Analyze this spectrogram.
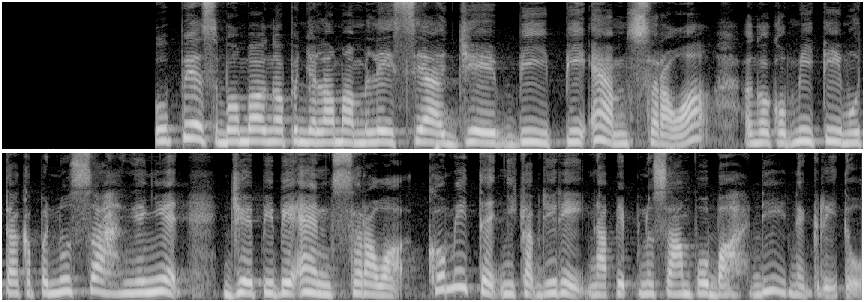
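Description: A woman speaks clearly and steadily into a microphone, reading out news.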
